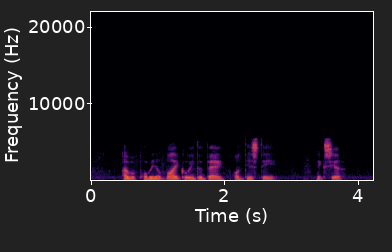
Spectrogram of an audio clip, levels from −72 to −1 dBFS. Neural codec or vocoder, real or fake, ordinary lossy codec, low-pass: none; real; none; 5.4 kHz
